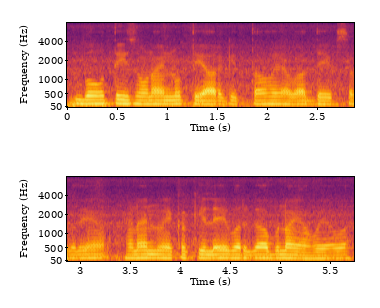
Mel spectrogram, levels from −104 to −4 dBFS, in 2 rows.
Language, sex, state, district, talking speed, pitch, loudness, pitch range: Punjabi, male, Punjab, Kapurthala, 200 wpm, 125 Hz, -16 LUFS, 115-130 Hz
